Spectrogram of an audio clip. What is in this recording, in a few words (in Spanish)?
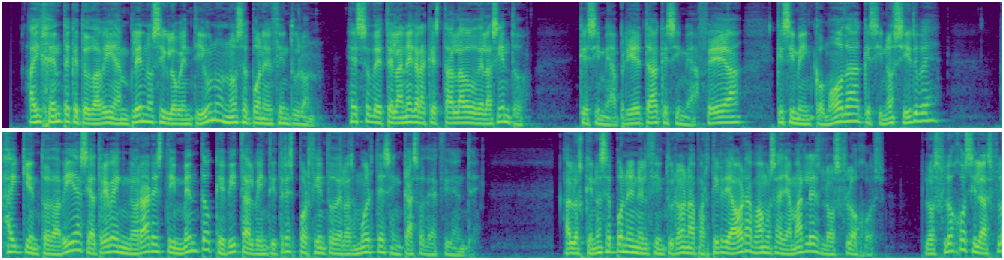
locutor castellano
